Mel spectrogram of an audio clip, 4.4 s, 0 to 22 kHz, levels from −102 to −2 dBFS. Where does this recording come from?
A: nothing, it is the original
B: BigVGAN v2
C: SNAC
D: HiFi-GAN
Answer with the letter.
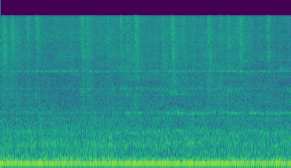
C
